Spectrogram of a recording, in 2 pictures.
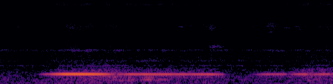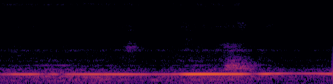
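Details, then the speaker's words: Strong cold wind blowing into a house through an open flexible wall conduit left by the electrician rewiring the old installation; a steady pure whistle around one pitch swelling and fading with gusts. "Entra aire. Afuera hace un frío bárbaro. Hay viento. Ese viento está tocando ese instrumento flexible que ha dejado el electricista, que está arreglando toda la conexión de la casa, que tiene una conexión antigua."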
